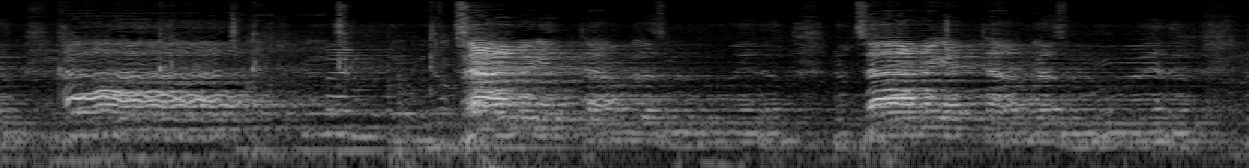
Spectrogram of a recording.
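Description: Female barbershop quartet singing a cappella in close four-part harmony, with vibrato on a held chord near the start. There are strong accented entrances at about half a second, three seconds (with a low thump) and six seconds in.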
